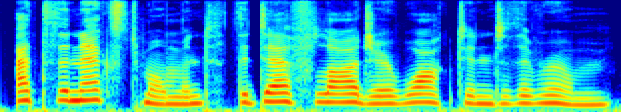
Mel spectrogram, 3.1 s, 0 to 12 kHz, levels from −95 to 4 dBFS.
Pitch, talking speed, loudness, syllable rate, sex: 195 Hz, 210 wpm, -19 LUFS, 5.2 syllables/s, female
